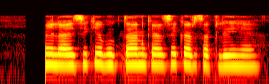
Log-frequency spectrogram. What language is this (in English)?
Magahi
